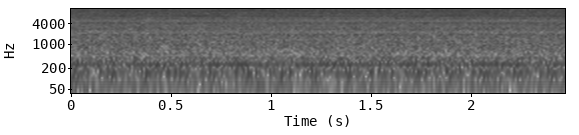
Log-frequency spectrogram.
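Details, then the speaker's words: 2005 Cadillac DeVille misfiring badly at idle: a steady airy hiss holds constant over the idle without rising or pulsing; the source is not found, and a stuck A/C compressor pulley is being checked as a suspected cause. "it's a stuck pulley as I hear something hissing I want to see if it's got a start compressor"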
